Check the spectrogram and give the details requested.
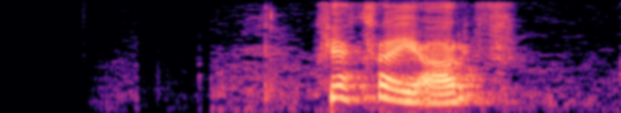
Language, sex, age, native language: Icelandic, female, 60-69, Icelandic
